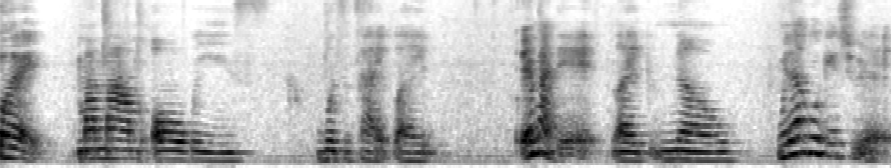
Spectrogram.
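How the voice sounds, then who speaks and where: A woman with an American accent, fairly low in pitch and lively in intonation, fairly slow with long, frequent pauses, amid noticeable background noise and audible room echo. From West Philadelphia, US; New Jersey from age 13. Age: 20s. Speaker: fashion entrepreneur, shoe designer. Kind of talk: podcast interview.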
